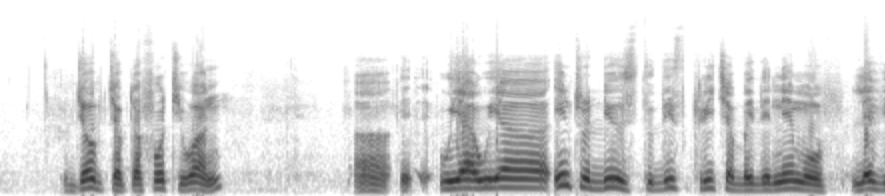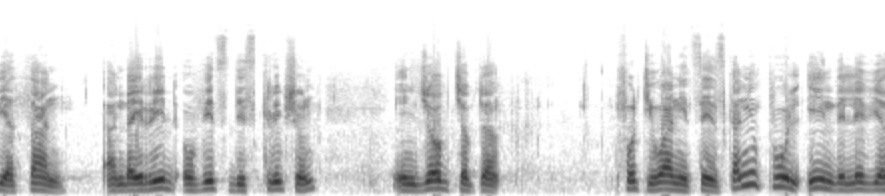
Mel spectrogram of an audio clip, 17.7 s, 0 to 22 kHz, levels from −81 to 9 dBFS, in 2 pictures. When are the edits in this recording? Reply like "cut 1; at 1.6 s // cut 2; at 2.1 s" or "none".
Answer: cut 1; at 9.9 s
